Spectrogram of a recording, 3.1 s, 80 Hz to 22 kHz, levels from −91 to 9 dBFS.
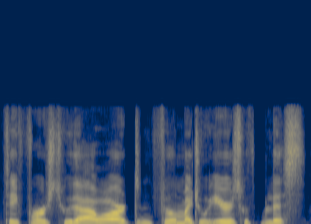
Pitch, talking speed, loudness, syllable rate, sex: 185 Hz, 230 wpm, -18 LUFS, 4.1 syllables/s, female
